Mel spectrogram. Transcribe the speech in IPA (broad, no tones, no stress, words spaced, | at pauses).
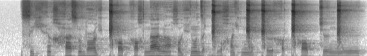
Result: siçhĩχha sõvʕoçǁʰɒb hɒχna lɑ̃χuçõda ɡ͡ǁuχɑ̃çŋ͡ǁø ǁɵ hɒǁʰɒb cø ŋ͡ǁø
